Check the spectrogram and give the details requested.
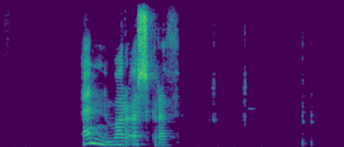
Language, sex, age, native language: Icelandic, female, 40-49, Icelandic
